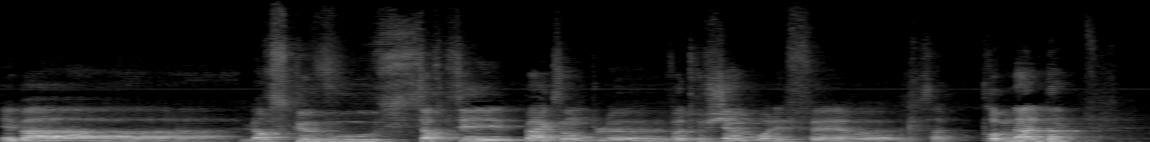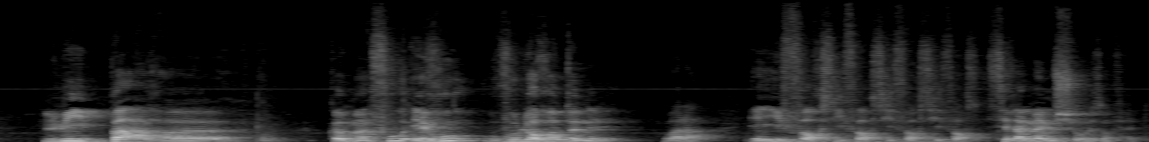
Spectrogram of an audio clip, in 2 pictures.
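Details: Adult French-speaking man who has stuttered since childhood, for decades, and says he now manages to speak through it; stuttering.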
